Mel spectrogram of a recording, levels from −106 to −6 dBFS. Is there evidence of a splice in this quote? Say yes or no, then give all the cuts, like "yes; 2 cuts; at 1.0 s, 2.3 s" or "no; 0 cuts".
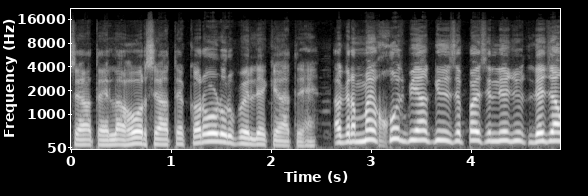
yes; 1 cut; at 2.5 s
